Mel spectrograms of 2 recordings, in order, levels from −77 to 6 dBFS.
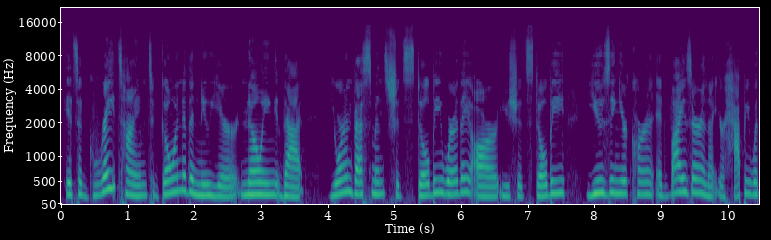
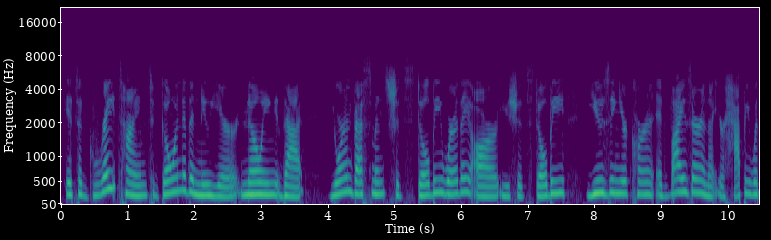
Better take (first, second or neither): first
